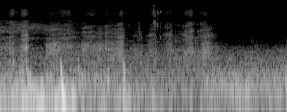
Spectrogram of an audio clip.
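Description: A rubber vent-pipe boot being slid down over a roof vent pipe: light rubbing and scraping, with one dull knock about half a second in, over a low rumble.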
